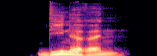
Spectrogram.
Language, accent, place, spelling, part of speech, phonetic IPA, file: German, Germany, Berlin, Dienerin, noun, [ˈdiːnəʁɪn], De-Dienerin.ogg
- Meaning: female equivalent of Diener (“servant”)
